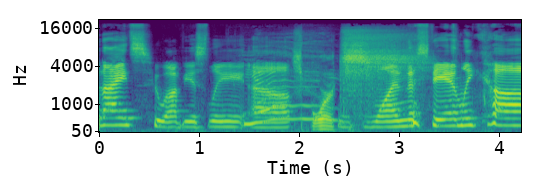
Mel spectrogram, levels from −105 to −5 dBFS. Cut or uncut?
uncut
